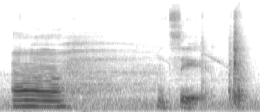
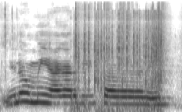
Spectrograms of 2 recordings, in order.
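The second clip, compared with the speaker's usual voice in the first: playful laugh; 7 semitones higher, 5 dB louder than usual. Real, not acted. Playful joke about herself.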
